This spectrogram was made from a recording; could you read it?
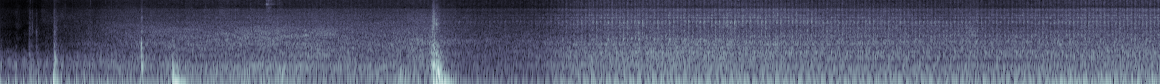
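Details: Seat Toledo petrol engine idling: low buzzing rattle with a few sharp knocks, caused by a worn engine mount; replacing it solved the problem.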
